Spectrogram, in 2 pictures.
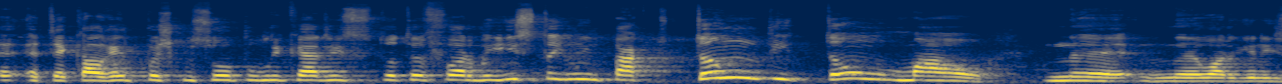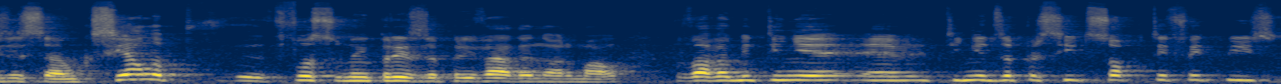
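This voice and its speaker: Through noticeable background noise comes a man with a high pitch and lively intonation. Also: moderate pace. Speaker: panel guest. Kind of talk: panel discussion. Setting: live recording before audience. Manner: halting.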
